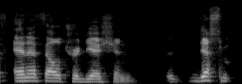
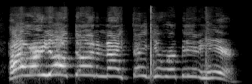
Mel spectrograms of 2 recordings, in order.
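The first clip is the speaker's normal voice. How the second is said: high, loud host shout to the crowd; host welcoming viewers, loud and high; loud greeting; 12 semitones higher, 8 dB louder than usual. Real, not acted. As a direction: call out to the whole audience. Host greets live audience loudly.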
